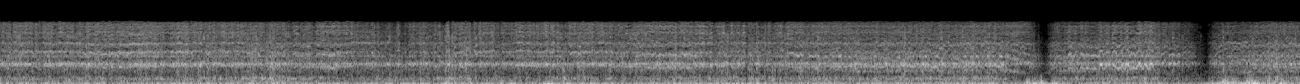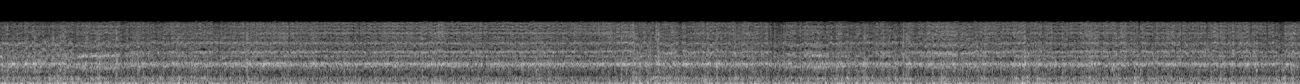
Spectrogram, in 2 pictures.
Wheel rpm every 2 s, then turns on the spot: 230, 220, 230, 220, 190, 130, 170, 220, 230, 240, 230, 230, 230.
none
